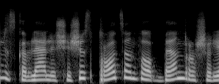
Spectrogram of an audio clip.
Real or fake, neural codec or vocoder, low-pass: fake; autoencoder, 48 kHz, 32 numbers a frame, DAC-VAE, trained on Japanese speech; 14.4 kHz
